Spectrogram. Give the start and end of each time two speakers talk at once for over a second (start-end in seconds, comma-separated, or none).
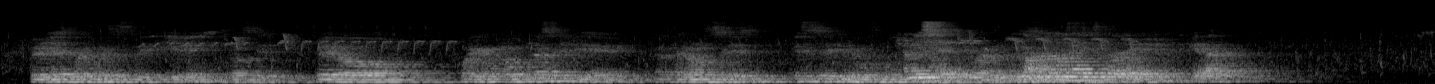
9.0-11.6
